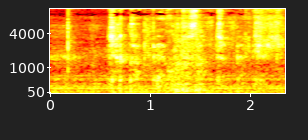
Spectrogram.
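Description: Faint, low voices murmuring over a steady low hum in a small room, with a few soft clicks.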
